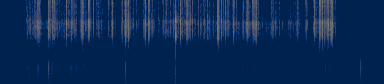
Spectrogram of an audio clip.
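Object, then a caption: Small flat glass pebbles in a wooden tray. Long blue-painted nails and fingertips run through and rake a large wooden tray full of small, solid, multicolored flat glass pebbles, making them clack against each other. A dense, bright rattle of clicks and clatters swells and eases for about six seconds, then stops, with one faint click after a short pause.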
